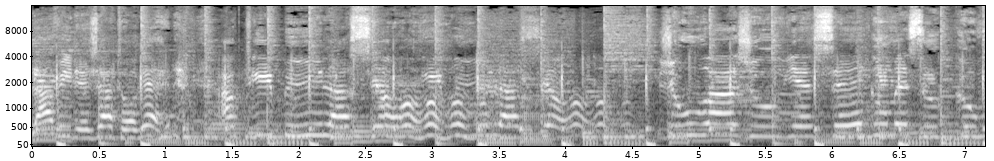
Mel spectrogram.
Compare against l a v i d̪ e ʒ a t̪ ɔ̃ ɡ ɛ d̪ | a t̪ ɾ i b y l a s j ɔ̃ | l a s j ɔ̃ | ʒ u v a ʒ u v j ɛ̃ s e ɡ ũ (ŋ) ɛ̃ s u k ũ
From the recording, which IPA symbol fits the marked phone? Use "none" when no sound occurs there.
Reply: m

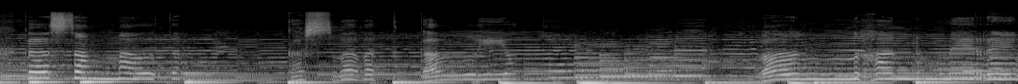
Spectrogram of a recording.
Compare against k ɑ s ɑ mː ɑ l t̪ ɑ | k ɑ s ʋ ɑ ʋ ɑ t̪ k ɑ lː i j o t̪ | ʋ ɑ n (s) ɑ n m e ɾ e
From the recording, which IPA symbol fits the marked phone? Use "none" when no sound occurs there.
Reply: h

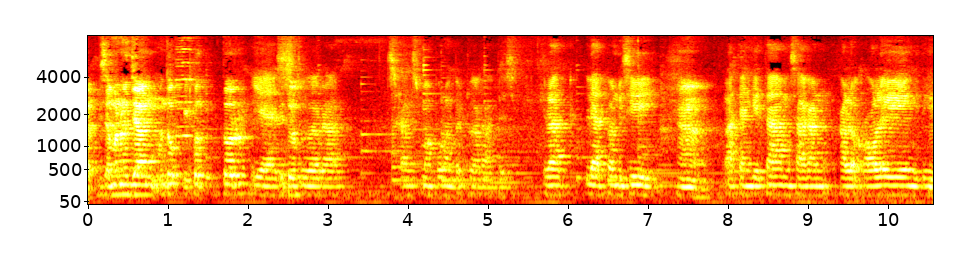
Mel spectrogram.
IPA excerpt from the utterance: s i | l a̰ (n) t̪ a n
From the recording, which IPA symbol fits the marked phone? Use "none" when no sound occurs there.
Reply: none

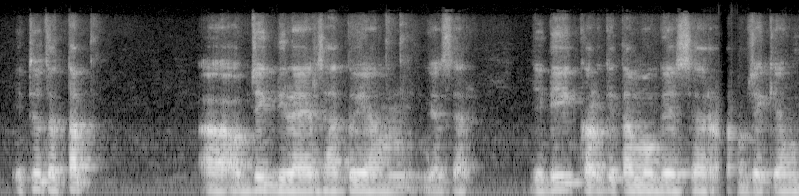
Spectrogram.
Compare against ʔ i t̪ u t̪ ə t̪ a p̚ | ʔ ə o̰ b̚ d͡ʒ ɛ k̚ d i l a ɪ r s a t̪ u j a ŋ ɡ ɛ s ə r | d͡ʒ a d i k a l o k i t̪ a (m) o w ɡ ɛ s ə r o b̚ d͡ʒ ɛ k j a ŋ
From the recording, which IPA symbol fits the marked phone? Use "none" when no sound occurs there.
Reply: m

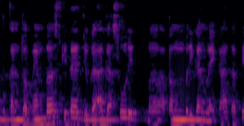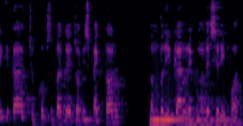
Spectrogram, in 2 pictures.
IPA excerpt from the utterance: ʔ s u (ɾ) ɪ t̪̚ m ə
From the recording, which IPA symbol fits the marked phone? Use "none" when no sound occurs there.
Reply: l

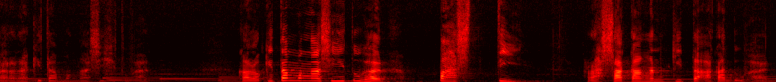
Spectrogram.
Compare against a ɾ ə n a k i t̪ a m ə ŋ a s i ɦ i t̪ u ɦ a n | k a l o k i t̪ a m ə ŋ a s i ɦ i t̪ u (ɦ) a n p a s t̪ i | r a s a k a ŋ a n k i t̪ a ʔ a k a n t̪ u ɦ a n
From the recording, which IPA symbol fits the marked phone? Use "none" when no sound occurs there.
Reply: ɦ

